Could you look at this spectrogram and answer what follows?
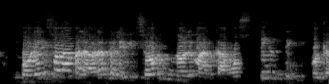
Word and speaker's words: televisor: Poníamos en el caso anterior la palabra televisor. Es una palabra aguda porque lleva el acento en la última sílaba.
